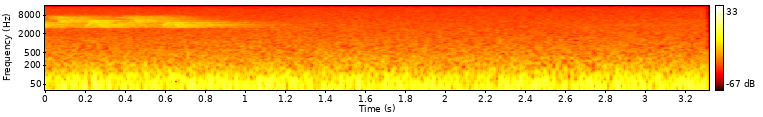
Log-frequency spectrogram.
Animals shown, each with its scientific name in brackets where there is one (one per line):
Ovenbird (Seiurus aurocapilla)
